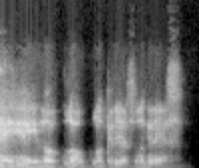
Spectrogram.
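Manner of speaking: put-on raspy voice. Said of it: "He said".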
